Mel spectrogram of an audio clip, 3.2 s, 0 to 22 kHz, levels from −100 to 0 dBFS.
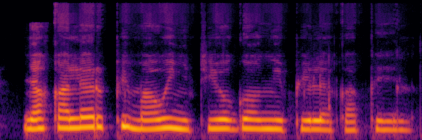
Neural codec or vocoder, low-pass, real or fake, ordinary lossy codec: none; 19.8 kHz; real; Opus, 24 kbps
